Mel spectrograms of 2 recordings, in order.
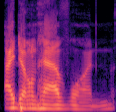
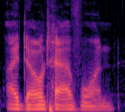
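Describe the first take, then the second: First: Said in the usual way. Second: Softer, dropped-away repeat of "I don't have one"; quiet, trailing echo of the line. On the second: Real, not acted.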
